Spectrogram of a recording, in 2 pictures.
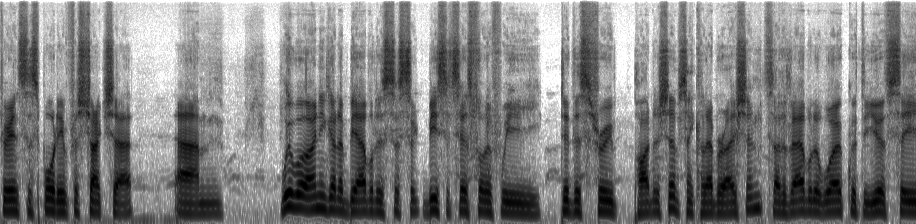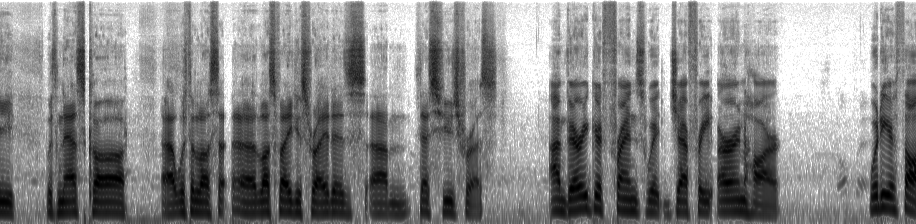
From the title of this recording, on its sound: On Location at Allegiant Stadium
